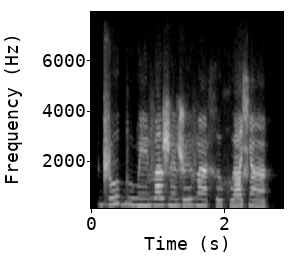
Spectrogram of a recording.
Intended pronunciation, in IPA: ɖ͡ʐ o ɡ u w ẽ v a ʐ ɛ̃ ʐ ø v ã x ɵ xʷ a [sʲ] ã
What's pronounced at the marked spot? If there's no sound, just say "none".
ɕ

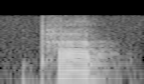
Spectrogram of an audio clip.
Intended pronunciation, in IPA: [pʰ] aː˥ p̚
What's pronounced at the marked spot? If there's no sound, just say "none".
pʰ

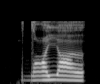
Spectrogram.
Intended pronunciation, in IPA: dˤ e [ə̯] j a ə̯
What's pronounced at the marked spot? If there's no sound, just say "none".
none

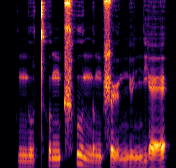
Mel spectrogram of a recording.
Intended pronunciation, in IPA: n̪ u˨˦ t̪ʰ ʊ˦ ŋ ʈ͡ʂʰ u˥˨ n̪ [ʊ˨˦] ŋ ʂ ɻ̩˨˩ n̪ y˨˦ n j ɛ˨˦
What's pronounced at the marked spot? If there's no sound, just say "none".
ʊ˨˦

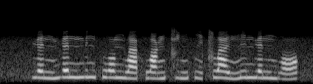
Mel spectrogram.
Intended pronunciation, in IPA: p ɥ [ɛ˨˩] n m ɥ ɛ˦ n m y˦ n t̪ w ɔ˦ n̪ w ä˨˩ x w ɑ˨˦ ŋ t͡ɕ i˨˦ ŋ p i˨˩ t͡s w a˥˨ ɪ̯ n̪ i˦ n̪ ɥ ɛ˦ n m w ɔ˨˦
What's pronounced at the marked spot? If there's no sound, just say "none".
ɛ˨˩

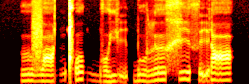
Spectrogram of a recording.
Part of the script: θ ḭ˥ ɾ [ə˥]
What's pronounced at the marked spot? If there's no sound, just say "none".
ɑ˥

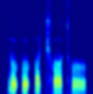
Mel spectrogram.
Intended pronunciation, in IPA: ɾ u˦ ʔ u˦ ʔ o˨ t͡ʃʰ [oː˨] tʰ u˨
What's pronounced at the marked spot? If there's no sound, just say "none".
oː˨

